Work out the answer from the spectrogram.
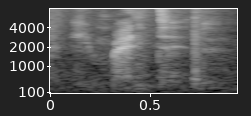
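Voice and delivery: conspiratorial whisper; whispered aside. Real, not acted. Game master whispering to listeners. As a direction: lean in and whisper the secret. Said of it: "whispered aside".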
